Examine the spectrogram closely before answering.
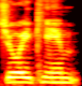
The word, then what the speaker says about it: Joaquim: He says Joaquim, so I'm going with Joaquim. Others would like the way it's spelled, I believe, like Joaquim, like Joaquim Phoenix, but Joaquim, I like it. I'm Australian, so I would fuck it up regardless.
